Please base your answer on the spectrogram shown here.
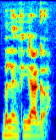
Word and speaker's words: Balenciaga: Eduardo Camavinga made history by becoming the first footballer to walk the runway for Balenciaga. And yes, I pronounced it properly.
